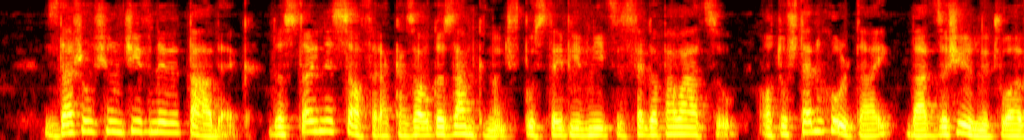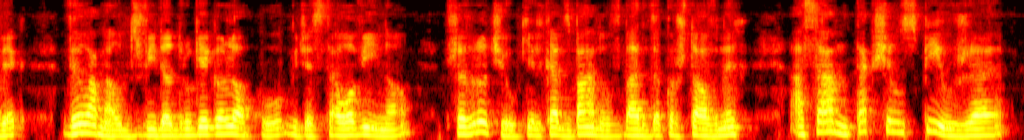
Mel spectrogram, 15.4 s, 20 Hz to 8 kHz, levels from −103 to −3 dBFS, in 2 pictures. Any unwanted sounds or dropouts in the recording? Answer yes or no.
no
